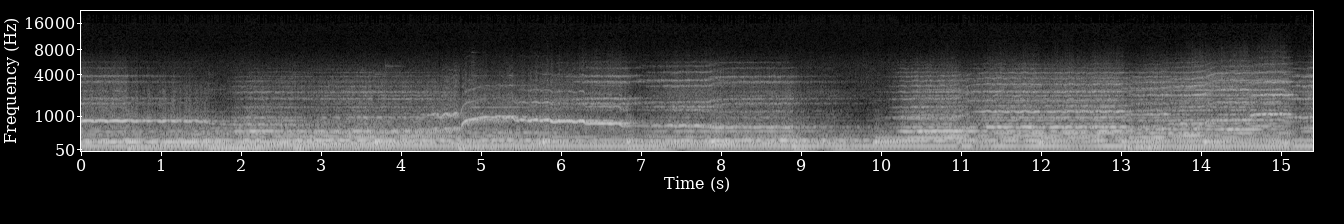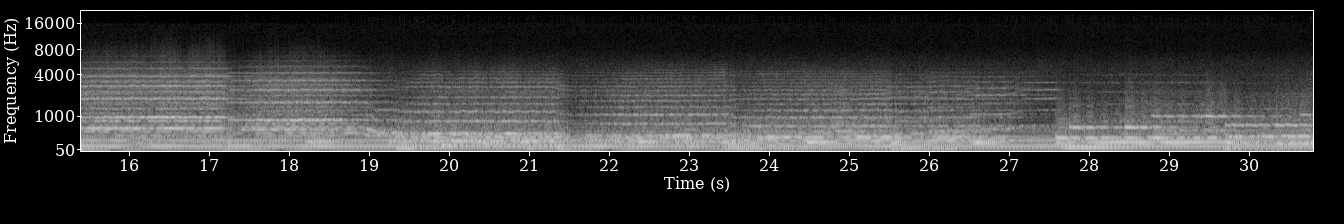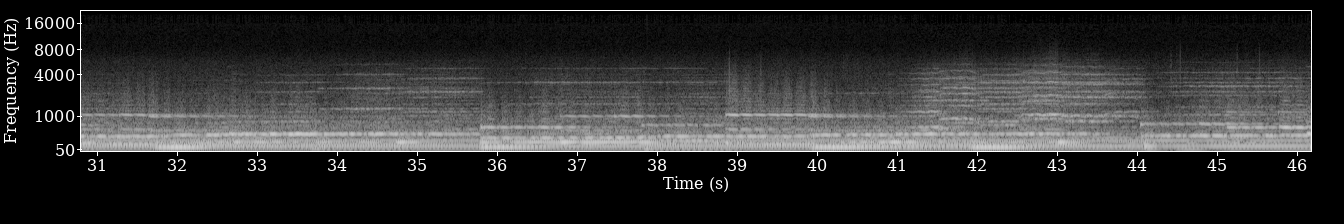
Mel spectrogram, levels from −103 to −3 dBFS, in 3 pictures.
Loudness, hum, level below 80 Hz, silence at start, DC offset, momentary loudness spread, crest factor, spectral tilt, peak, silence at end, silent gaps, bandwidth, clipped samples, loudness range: -30 LUFS; 60 Hz at -45 dBFS; -44 dBFS; 0 s; under 0.1%; 5 LU; 14 dB; -8.5 dB/octave; -16 dBFS; 0 s; none; 7 kHz; under 0.1%; 2 LU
